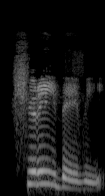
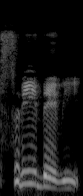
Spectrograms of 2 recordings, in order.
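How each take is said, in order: First: The first word begins with an sh sound. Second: The first word begins with a plain s sound. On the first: The speaker calls it right. "it is a Sh sound" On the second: The speaker calls it wrong. "It should not be Sri Devi"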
